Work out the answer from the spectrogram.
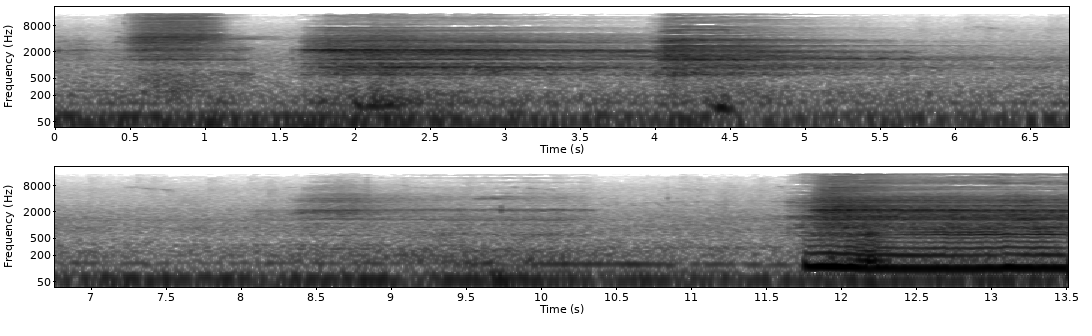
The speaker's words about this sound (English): So, let's just take a deep breath together.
